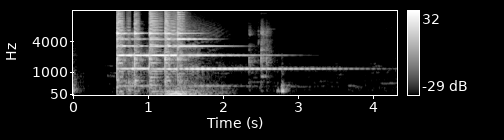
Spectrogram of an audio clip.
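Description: Wrestling ring bell rung in a rapid flurry of strikes starting about half a second in, then left ringing and slowly fading over the next three seconds, the bell that signals the end of the match after the three-count.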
